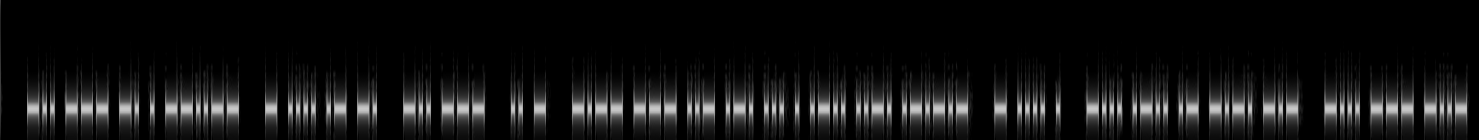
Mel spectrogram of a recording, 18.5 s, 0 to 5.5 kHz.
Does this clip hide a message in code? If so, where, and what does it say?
Yes: Morse code from 0.3 to 18.3 s, heard as a keyed tone, about 25 wpm, 600 Hz. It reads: DONE, THAN DO IT YOURSELF. THE BLACK BOX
